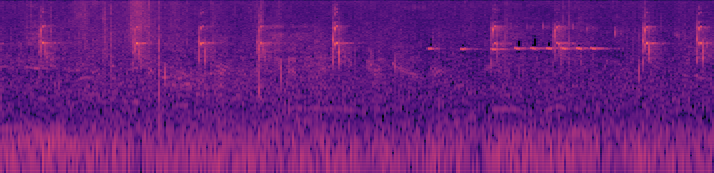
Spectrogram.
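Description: A small songbird calling in a run of short, sharp, high chirps, about one and a half a second, with a thin high whistle held for about two seconds midway. Underneath runs a steady low rumble.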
